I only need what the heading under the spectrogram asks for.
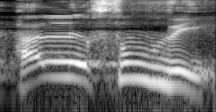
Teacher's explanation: बाज़ बच्चे पढ़ते हल सुव्वी, यानी ऊपर के दांत नीचे होंठ से लगा कर वाव की अदायगी करते हैं, और खुसूसन तशदीद वाला वाव, तो पढ़ते हल सुव्वीबल।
